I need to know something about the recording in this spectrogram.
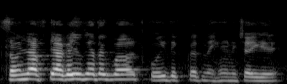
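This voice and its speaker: High-voiced man teaching chemistry. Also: warm tone. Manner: addresses students as "beta", keeps asking if it is clear; reads English questions slowly, explains in Hindi. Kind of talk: chemistry lesson.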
